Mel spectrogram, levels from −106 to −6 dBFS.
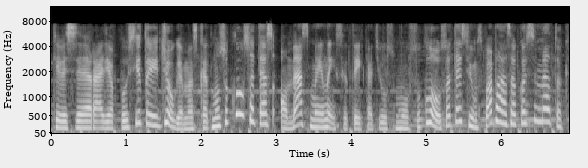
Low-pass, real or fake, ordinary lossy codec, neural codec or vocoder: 7.2 kHz; real; AAC, 64 kbps; none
